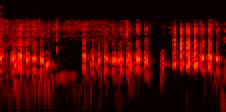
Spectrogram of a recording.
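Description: Rapid, throaty clucking and gobbling from hens close by, in quick rippling bursts with a brief pause in the middle.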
